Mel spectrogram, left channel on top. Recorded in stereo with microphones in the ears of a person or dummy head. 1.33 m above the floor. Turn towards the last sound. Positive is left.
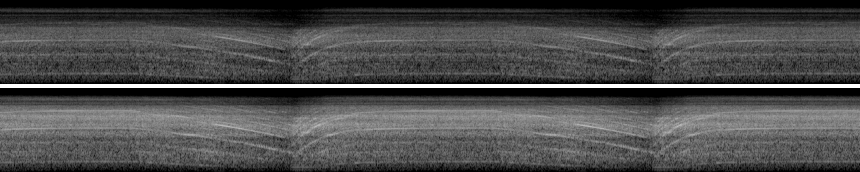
turn(degrees=-40)  # may be behind; listen again after turning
